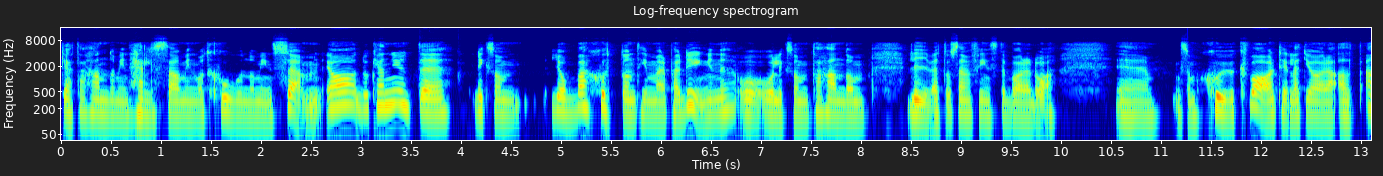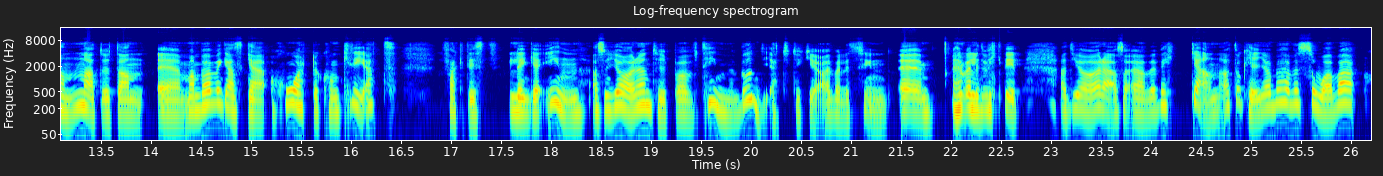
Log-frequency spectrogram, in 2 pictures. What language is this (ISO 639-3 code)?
swe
